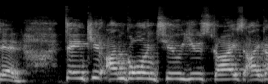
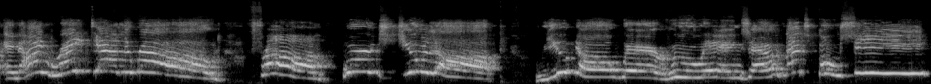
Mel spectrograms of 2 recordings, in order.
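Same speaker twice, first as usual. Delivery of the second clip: high, loud, slow mocking sing-song; a slow, high, shouted parody of a rival streamer; mocking impression; 11 semitones higher, 3 dB louder, slower than usual. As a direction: ham up her words like a shrill caricature.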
